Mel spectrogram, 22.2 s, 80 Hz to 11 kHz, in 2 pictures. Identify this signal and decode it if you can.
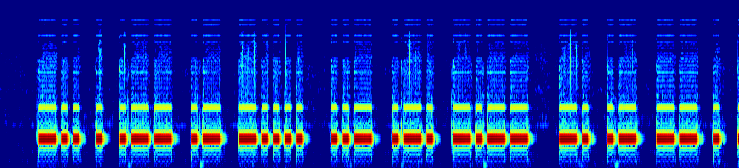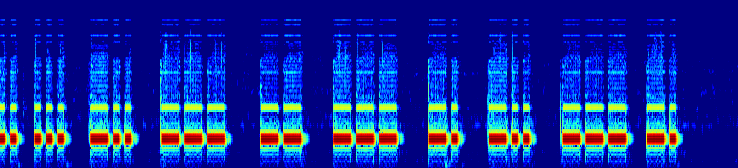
Morse code, heard as a keyed tone, about 14 wpm, spaced as for 12 wpm, 660 Hz. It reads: DE WA6URY NAME IS DOMONDON
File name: jh8cbh / 2022cw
